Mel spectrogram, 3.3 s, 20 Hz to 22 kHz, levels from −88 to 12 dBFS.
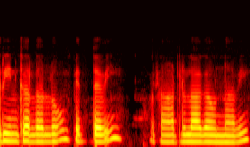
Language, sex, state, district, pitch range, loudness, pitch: Telugu, female, Telangana, Mahabubabad, 185-205 Hz, -17 LUFS, 190 Hz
